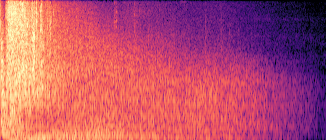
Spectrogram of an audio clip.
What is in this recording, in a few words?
pain; LoL; trundle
